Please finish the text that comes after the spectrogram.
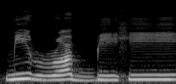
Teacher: নুন সাকিনের পরে র এসেছে তাহলে গুন্নাহ ছাড়া মিলিয়ে পড়বো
